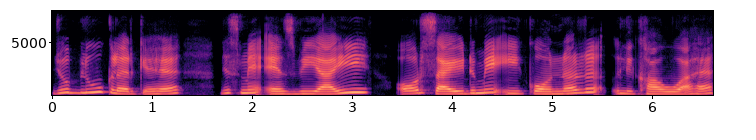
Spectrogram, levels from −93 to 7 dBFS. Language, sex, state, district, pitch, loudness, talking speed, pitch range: Hindi, female, Bihar, Patna, 240 Hz, -18 LUFS, 135 wpm, 220-295 Hz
